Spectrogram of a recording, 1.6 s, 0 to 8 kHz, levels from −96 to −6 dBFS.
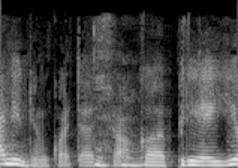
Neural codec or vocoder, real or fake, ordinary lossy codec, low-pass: none; real; AAC, 32 kbps; 7.2 kHz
